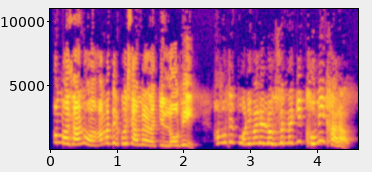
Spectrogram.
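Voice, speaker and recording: An actress playing a spiteful young sister-in-law who complains dramatically. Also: female voice, high voice, lively intonation, fairly quick, bright, forceful tone, dry recording, lo-fi sound, full character voice. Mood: outraged. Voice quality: whiny, dramatic.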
